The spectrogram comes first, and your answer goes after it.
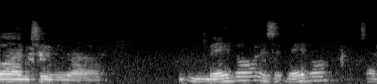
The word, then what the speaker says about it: Mabel: Is it Mabel?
